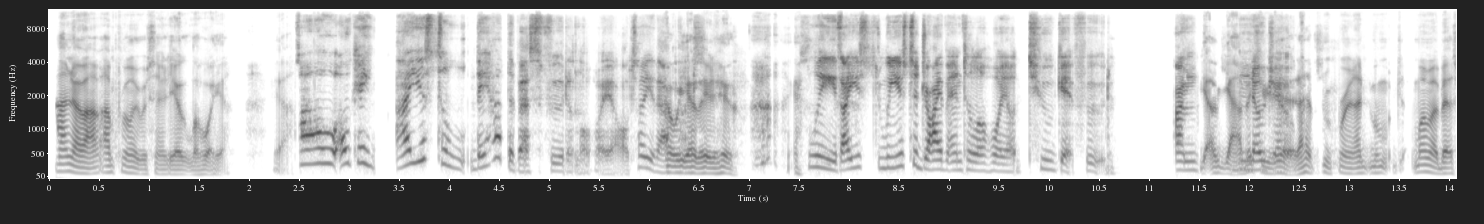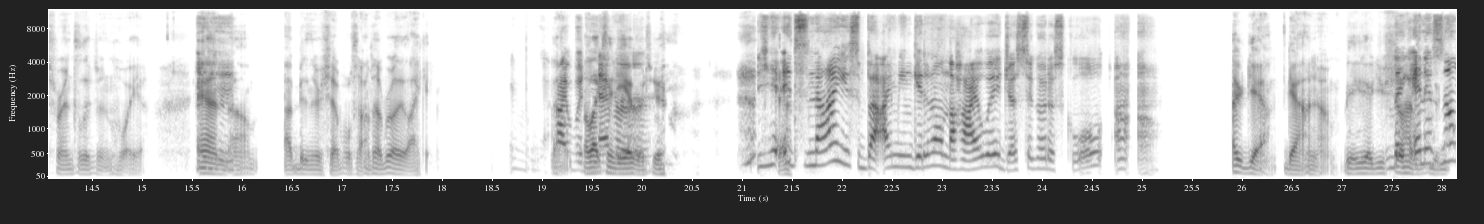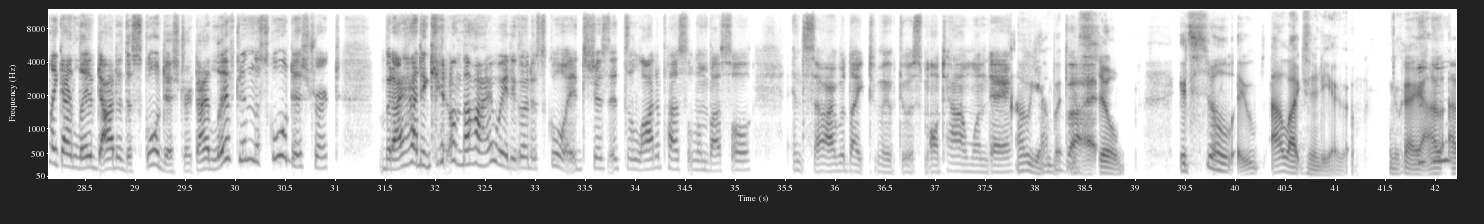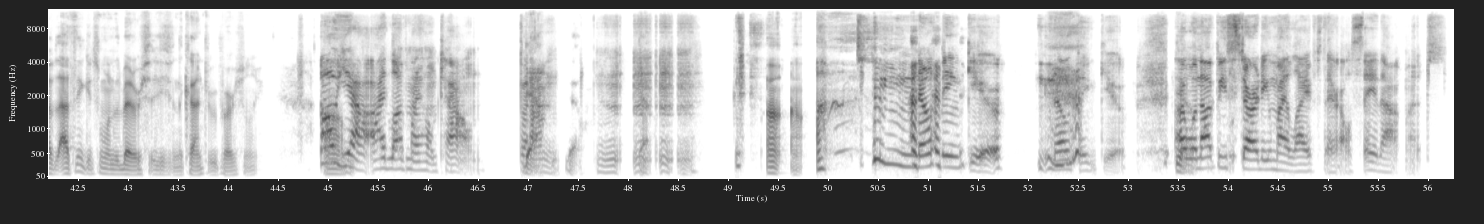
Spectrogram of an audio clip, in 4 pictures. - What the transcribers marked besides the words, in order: tapping; chuckle; other background noise; laughing while speaking: "too"; laugh; "still" said as "shill"; unintelligible speech; laughing while speaking: "get"; "hustle" said as "pustle"; laughing while speaking: "Hmm"; laughing while speaking: "No"; laugh
- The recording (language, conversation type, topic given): English, unstructured, Which do you prefer, summer or winter?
